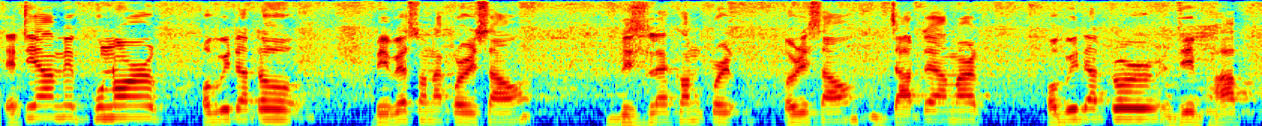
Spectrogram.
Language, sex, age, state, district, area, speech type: Assamese, male, 18-30, Assam, Dibrugarh, rural, spontaneous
